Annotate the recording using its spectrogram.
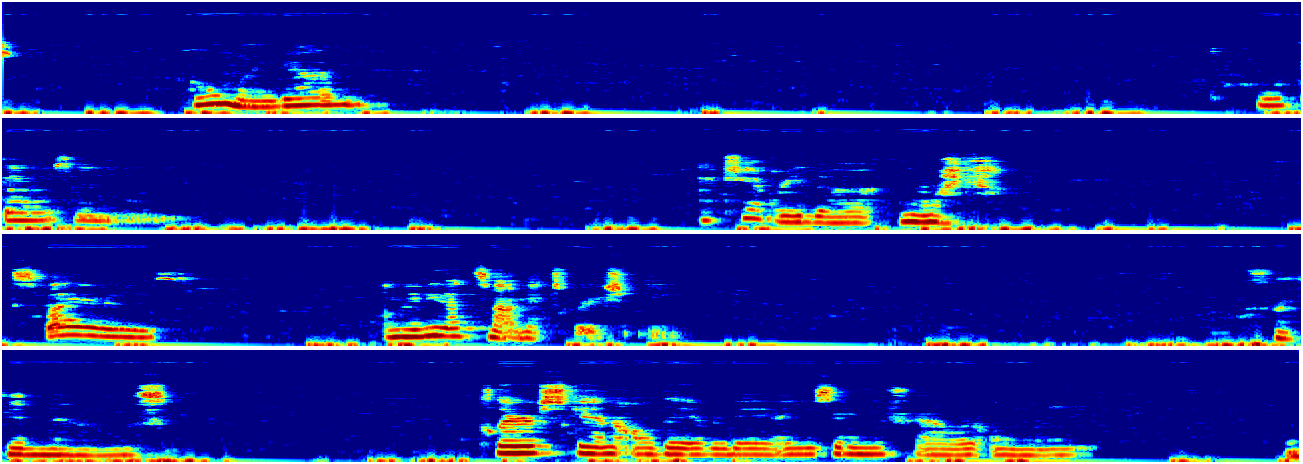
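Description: A young woman speaks calmly and close to the microphone, in short bursts with pauses.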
